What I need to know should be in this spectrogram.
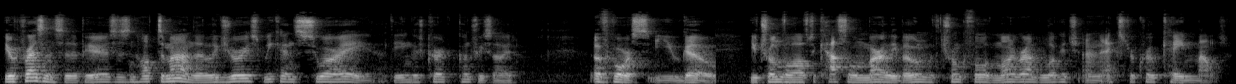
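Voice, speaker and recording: A man's voice: lowish voice, steady tone, a little fast, pushed and bright. A man reviewing a book and reading it aloud theatrically, addressing the listener directly. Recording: roomy, echoing indoor sound.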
